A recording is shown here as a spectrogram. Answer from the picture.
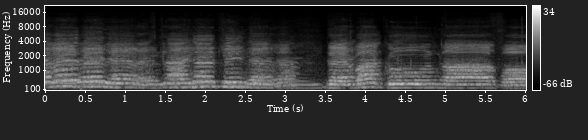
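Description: A choir singing a slow song in Hebrew, holding long notes in phrases separated by short breaths.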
